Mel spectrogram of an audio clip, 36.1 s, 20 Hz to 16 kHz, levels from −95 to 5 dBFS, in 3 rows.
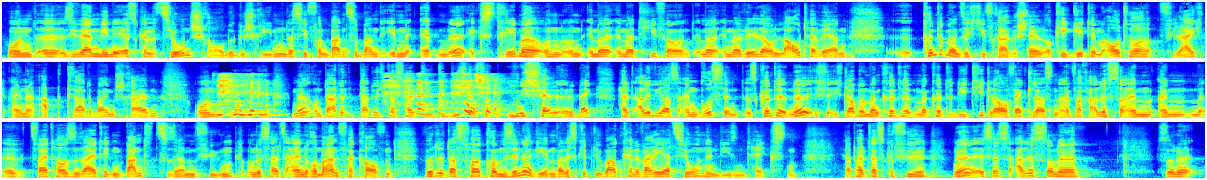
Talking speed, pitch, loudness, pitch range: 205 wpm, 135 Hz, -19 LUFS, 125-150 Hz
